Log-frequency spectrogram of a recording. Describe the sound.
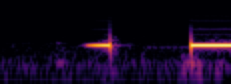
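Telephone busy tone after a phone-in caller's line is cut off: two steady low-pitched beeps separated by a short gap, the second running to the end.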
